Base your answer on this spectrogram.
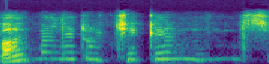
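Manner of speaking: voice shooting way up high. Signing off at the end of a video, voice going up high. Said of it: "my voice went up then".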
